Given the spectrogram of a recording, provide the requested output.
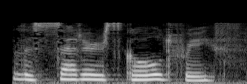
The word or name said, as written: Lasseters Gold Reef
